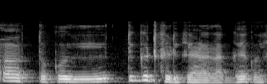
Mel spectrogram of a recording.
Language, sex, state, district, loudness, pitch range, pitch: Rajasthani, male, Rajasthan, Churu, -15 LUFS, 110-155 Hz, 125 Hz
